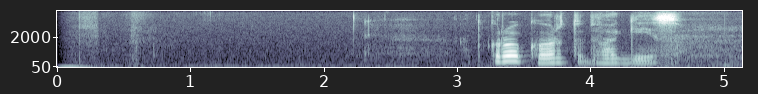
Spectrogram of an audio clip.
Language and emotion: Russian, sad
